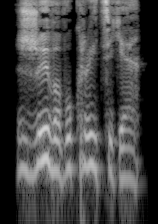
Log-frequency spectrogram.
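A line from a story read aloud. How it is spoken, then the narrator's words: Urgent whisper. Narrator (Russian): прошептал Славик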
